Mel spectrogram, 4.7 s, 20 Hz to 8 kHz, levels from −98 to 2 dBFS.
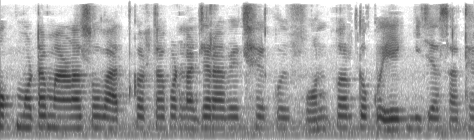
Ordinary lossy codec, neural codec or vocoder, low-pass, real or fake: AAC, 32 kbps; none; 7.2 kHz; real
